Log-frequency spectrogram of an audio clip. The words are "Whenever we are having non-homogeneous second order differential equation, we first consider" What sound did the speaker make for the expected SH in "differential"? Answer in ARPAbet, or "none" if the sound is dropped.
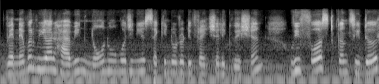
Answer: SH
